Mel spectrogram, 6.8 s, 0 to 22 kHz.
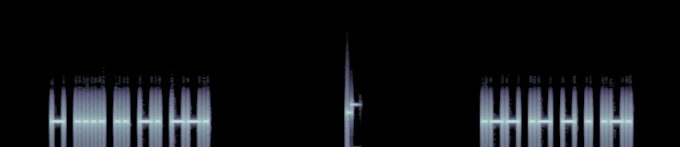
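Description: Morse code tones at 30 wpm sending words from a list of the top 200 words: a steady mid-pitched beep keyed in rapid dots and dashes, sent in two short bursts separated by a pause broken only by a brief click.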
